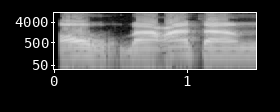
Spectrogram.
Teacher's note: را ساکن سے پہلے زبر ہے، را کو موٹا کرنا ہے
